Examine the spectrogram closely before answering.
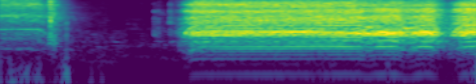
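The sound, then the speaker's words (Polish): A power drill in a radio workshop: after a few short clicks and a brief lull, the motor whirs up into a loud, steady, high whine that runs to the end with only a slight dip near the close. “I tam właśnie dorwałam się do wiertarki.”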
